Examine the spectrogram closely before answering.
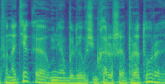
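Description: A man rattles through his words at a very fast pace, with noticeable background noise around him. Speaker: concert promoter. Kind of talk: interview.

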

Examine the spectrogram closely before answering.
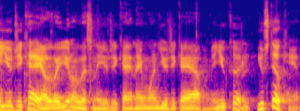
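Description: Very fast speech from a man, fairly low in pitch, with lively intonation. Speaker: podcast host. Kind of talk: casual chat. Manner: animated.

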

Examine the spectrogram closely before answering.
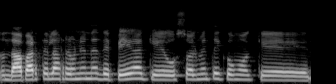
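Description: A woman speaks with a Chilean accent. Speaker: podcast co-host. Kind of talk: casual chat.

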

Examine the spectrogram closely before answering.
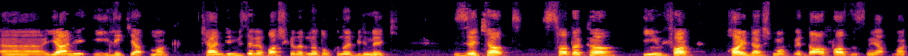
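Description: Speaking at a fairly slow pace, a man with a high voice uses ordinary pitch variation, and the sound is dry and close with no echo. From Turkey, Ankara. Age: 40s. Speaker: Quran study speaker. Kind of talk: religious lecture. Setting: online live stream.

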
